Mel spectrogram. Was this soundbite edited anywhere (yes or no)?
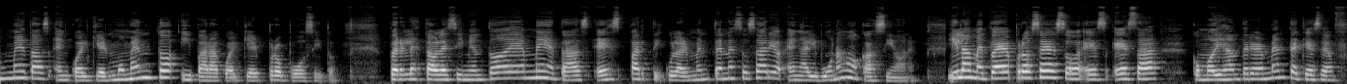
yes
